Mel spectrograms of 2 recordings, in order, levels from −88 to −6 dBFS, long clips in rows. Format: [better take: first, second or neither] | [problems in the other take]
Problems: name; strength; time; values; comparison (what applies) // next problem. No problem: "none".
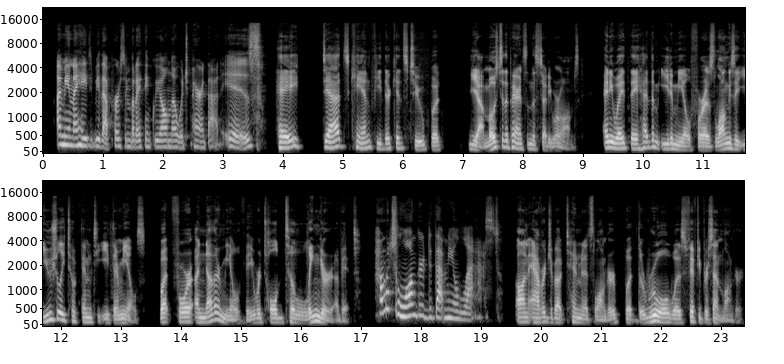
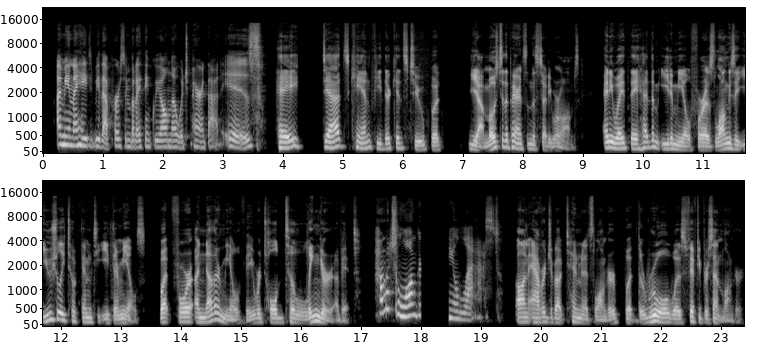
first | audio cutting out; at 18 s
